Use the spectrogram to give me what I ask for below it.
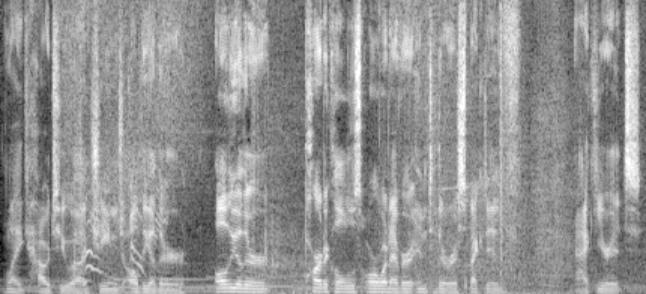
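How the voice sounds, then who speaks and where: A German game streamer, a native speaker with a German accent, rambles and thinks aloud in casual commentary while playing live. His medium-pitched voice is flat and moderately paced, with music in the background.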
